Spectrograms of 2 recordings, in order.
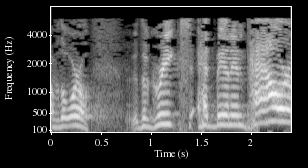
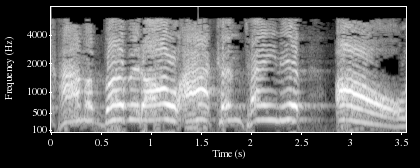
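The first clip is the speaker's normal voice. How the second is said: shouted preaching; 4 semitones higher, 5 dB louder than usual. Acted. Preacher voicing Jesus above all wisdom, full shout. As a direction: shout it from the pulpit.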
